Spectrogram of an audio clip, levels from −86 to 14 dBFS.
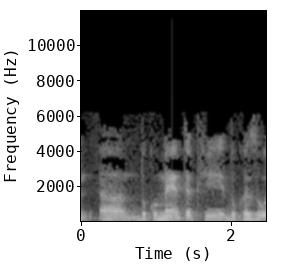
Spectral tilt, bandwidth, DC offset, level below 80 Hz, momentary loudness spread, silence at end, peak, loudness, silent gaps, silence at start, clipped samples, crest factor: -8 dB/octave; 6.4 kHz; under 0.1%; -48 dBFS; 5 LU; 0 s; 0 dBFS; -17 LUFS; none; 0 s; under 0.1%; 16 dB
